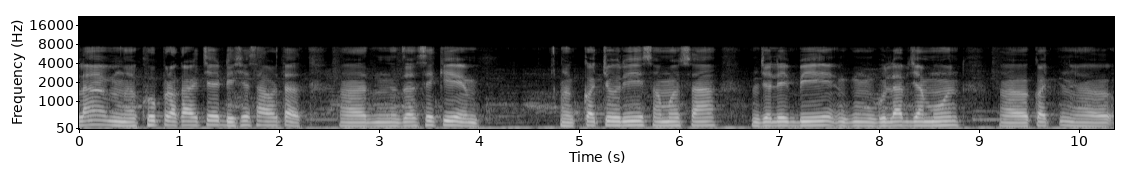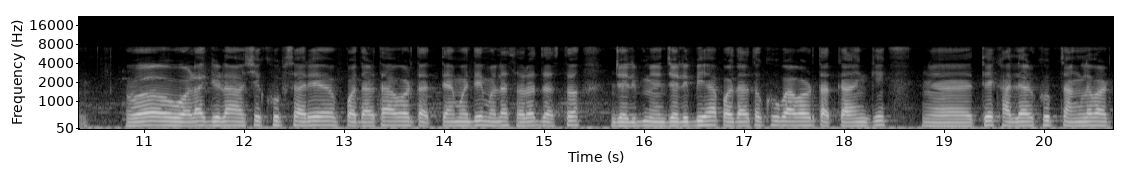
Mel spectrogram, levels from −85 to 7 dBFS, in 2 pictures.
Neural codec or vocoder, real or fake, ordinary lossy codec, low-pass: none; real; none; 7.2 kHz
